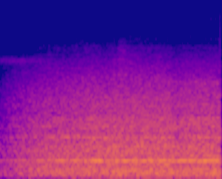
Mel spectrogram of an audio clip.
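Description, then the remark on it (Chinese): A train from Urumqi to Chongqing runs along the rails with a steady, dense rumbling roar that swells slightly at the start and holds even, a thin faint whine threading through it, with no voices. “等啊等啊，女朋友吴俏终于踏上了乌鲁木齐到重庆的火车，冯涛心花怒放。”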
